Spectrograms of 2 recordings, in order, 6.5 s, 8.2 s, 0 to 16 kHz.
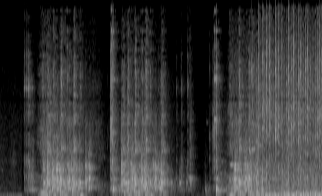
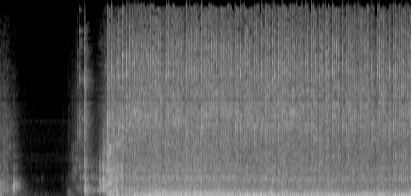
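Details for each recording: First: Coleman Powermate 6250 generator, 10 hp Tecumseh engine, after a quarter-turn-out adjustment; after a couple of catches and dips it settles into a steady, even drone, running normally. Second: Coleman Powermate 6250 generator, 10 hp Tecumseh engine, test run after carburetor work with no fuel leaks from the bowl; pull start catches at once, steady slightly uneven loud run; runs well, air-fuel mixture needs a couple tiny adjustments.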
